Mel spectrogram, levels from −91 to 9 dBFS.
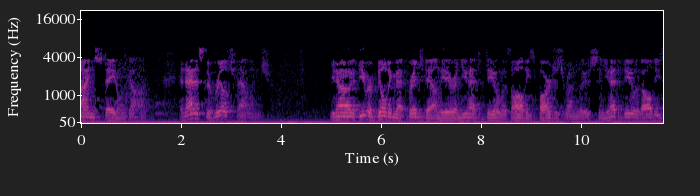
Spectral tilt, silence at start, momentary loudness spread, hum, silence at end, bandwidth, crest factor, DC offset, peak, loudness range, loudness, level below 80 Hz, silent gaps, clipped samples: -3.5 dB/octave; 0 s; 21 LU; none; 0 s; 5.8 kHz; 20 dB; under 0.1%; -22 dBFS; 4 LU; -43 LUFS; -52 dBFS; none; under 0.1%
